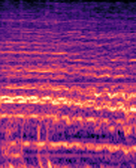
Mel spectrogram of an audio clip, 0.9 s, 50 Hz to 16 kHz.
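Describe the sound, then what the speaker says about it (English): Roach, the horse in The Witcher 3, gives a short, loud whinny up close over a steady game soundtrack drone. "He can always count on his horse Roach to help him"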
